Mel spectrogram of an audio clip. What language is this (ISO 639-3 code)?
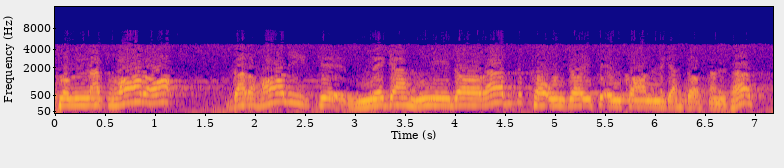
fas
